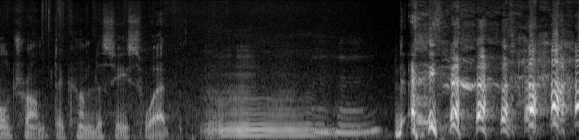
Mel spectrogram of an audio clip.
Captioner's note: grumbles; laughter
